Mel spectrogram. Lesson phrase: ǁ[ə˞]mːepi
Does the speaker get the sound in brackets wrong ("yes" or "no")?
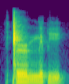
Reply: no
